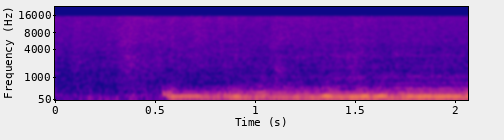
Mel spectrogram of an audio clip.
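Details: Sleeping pet cat with a loud, deep, droning snore that starts abruptly and holds steady, slightly wavering, for over a second and a half.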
